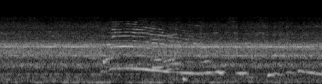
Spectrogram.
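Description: A young child talks excitedly nearby.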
